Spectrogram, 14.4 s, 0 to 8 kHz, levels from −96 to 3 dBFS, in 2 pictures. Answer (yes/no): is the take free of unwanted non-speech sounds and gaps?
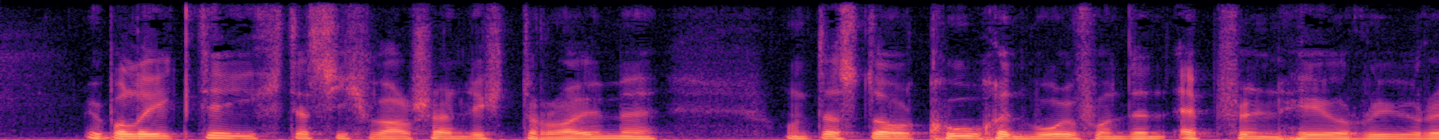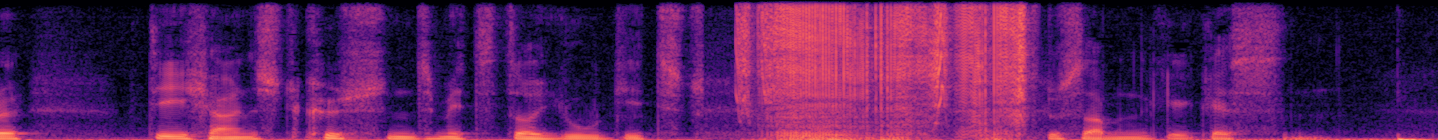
no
